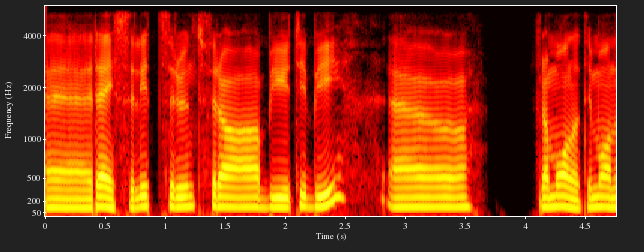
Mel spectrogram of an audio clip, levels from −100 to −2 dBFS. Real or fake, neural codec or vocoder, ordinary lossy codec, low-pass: fake; codec, 16 kHz, 4.8 kbps, FACodec; none; 5.4 kHz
